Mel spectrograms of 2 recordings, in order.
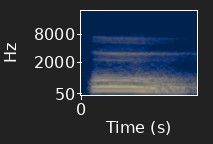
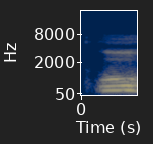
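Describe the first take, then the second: First: "ऊ" held long; long vowel. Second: "ऊ" said short, like उ; short vowel. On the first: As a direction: stretch "ऊ" for two beats. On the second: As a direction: keep "ऊ" to one beat. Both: Shown as a demonstration. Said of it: "दूसरी तरफ आपका क्या हो जाता है".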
